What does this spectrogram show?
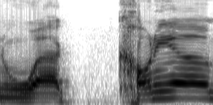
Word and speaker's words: Waconia: Lynette in Waconia, Minnesota.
